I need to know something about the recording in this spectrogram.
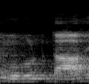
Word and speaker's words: मुहूर्ताः: यहाँ जो मुहूर्ताः यह पद है, इसमें माँ में छोटा ऊ की मात्रा है, लघु ऊ है, तथा हा में दीर्घ ऊ है। इस प्रकार से यहाँ उच्चारण होगा मुहूर्ताः। माँ में जल्दी उच्चारण करना है, मुहू।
